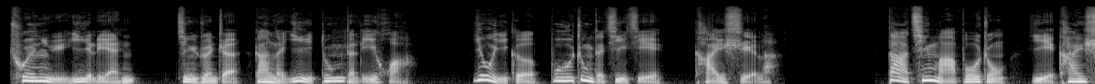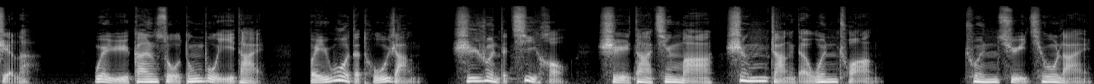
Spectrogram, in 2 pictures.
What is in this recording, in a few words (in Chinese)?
男 纪录片; 麻鞋; 大漠行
